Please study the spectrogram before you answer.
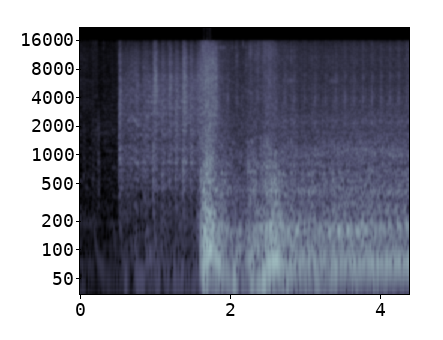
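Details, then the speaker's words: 1999 Suburban stroker engine, first start after swapping the high-pressure oil pump for a standard-pressure, standard-volume pump: brief crank, catches cleanly to a steady low idle; oil pressure briefly zero, then 40 PSI cold at idle, down from the old 50–60 PSI. "Okay, what are we looking at? 40. That's better. That's definitely better."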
